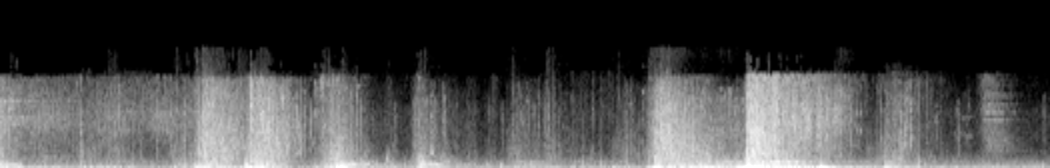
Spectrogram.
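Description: Heavy blows and clashing metal ring out in a fight.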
